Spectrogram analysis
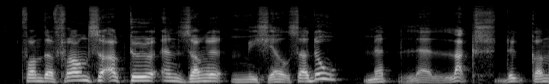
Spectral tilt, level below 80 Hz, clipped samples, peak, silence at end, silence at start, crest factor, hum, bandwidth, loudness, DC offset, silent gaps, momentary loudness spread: -5.5 dB/octave; -60 dBFS; under 0.1%; -6 dBFS; 0 s; 0.2 s; 16 dB; none; 16.5 kHz; -23 LUFS; under 0.1%; none; 12 LU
